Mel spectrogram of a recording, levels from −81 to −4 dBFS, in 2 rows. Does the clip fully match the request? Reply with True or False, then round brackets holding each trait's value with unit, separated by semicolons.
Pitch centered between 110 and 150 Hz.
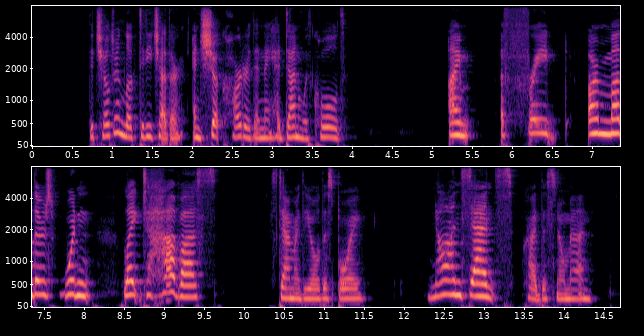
False (235 Hz)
